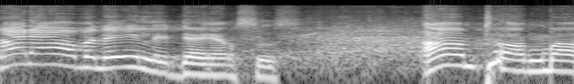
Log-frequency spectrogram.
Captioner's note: audience laughs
